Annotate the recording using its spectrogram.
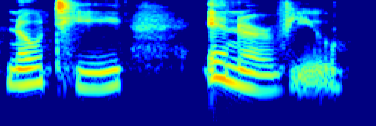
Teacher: the t is in the unstressed syllable so you don't have to say it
